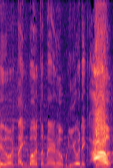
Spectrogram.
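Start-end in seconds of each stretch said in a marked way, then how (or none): 1.3-1.7 a sudden loud, high yelp; startled cry. Real, not acted. Streamer jumps at a hidden enemy, startled yelp. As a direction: caught off guard, blurt it out.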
